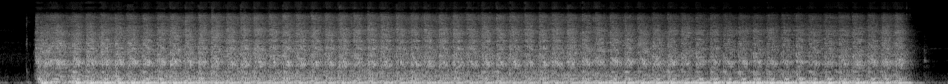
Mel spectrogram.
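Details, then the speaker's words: 2JZ engine first start attempt, oil and fuel pressure confirmed: steady even starter cranking for nearly nine seconds with no catch; crank no start. "guys see why it's not why it's not turning on but at least we got both of them"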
